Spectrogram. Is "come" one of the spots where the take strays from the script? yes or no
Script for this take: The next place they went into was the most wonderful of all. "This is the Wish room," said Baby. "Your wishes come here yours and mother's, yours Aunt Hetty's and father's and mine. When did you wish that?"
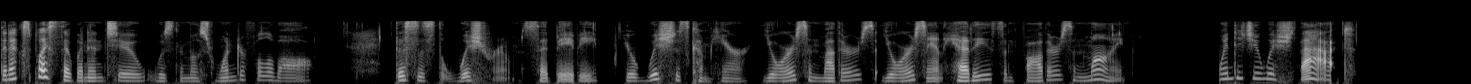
no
